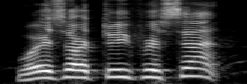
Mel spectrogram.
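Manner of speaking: loud and high, calling the Fed out; mock street confrontation with the Fed chair, building to a shout; demanding confrontation. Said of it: "get up on them and say".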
